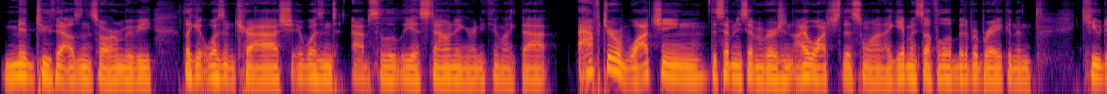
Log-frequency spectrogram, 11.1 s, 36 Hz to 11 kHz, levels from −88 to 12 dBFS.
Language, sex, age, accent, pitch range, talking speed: English, male, 30-49, American, 95-120 Hz, 200 wpm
